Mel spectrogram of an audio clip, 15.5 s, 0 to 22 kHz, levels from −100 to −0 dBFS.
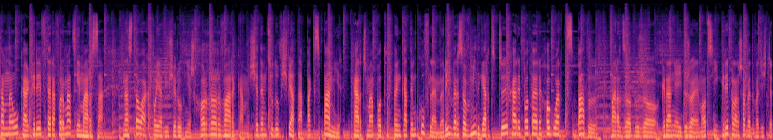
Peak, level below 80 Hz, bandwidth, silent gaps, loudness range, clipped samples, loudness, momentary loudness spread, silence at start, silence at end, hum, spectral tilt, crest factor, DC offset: -6 dBFS; -38 dBFS; 15.5 kHz; none; 2 LU; under 0.1%; -24 LUFS; 6 LU; 0 s; 0 s; none; -6.5 dB/octave; 18 dB; under 0.1%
